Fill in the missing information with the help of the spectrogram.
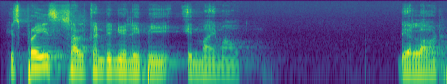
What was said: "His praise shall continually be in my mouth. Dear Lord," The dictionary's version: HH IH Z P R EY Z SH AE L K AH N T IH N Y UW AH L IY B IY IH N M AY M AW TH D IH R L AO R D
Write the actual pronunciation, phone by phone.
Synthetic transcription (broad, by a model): HH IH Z P R EY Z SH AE L K AH N T IH N Y UW AH L IY B IY IH N M AY M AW T D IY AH L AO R D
